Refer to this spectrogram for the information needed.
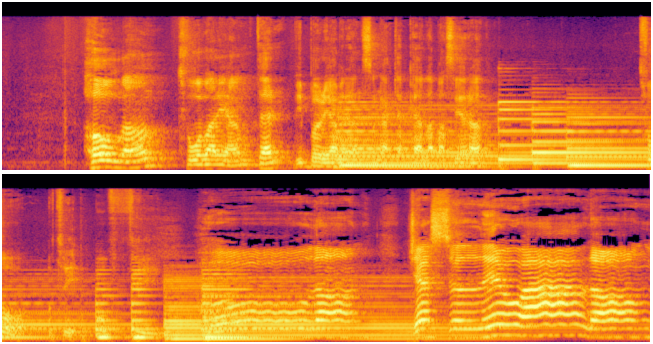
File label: Tenor; Gospel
